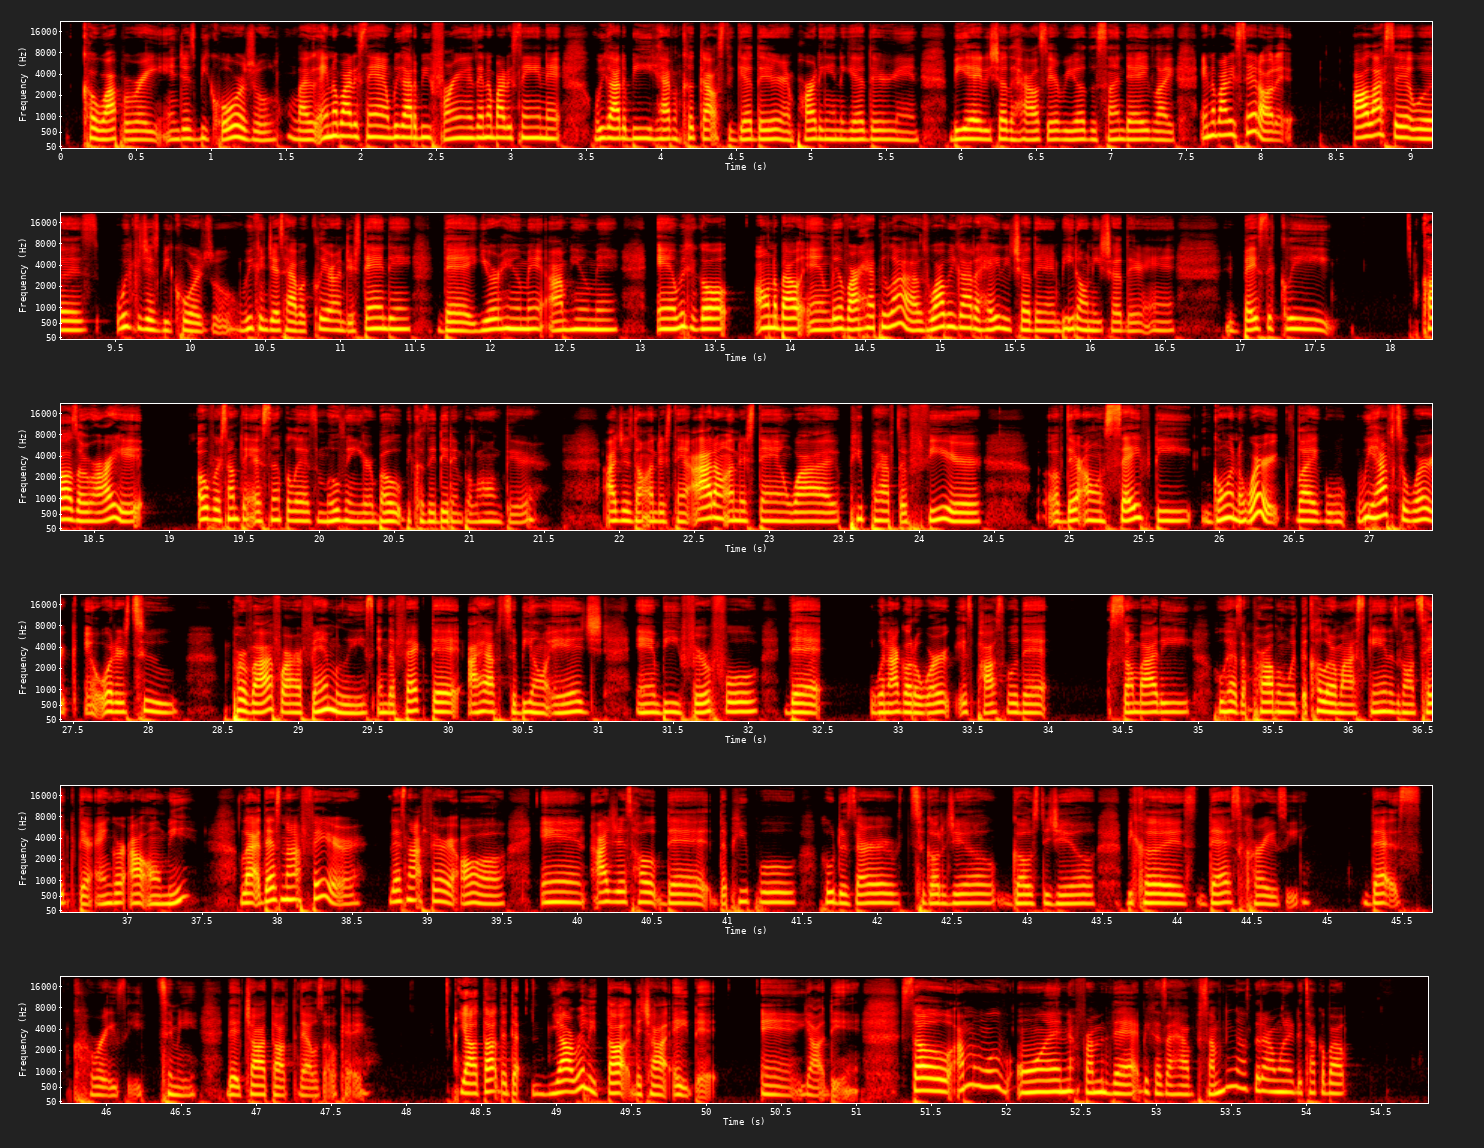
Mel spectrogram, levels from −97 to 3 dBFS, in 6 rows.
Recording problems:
wrong speed and pitch; too fast and too high; 1.7 times normal speed

